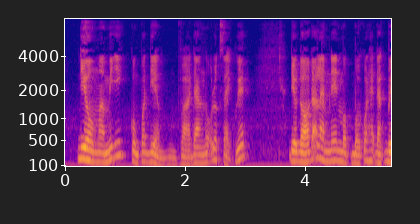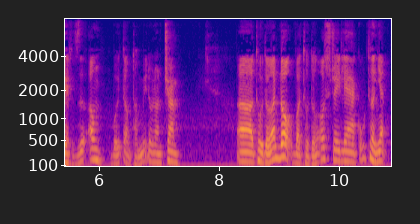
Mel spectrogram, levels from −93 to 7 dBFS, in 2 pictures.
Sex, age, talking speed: male, 20-39, 235 wpm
